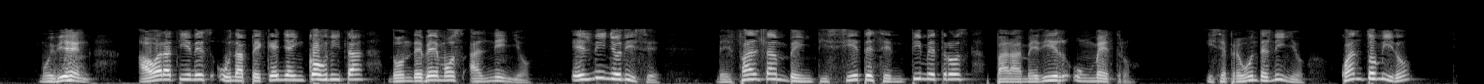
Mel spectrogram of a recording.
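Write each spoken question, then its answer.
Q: ¿cuánto mido?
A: 73 centímetros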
